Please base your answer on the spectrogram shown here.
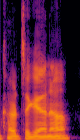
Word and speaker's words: Cartagena: Cartagena.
